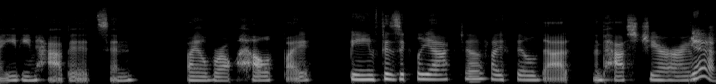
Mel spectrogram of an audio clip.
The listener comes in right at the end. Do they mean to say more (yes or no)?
no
